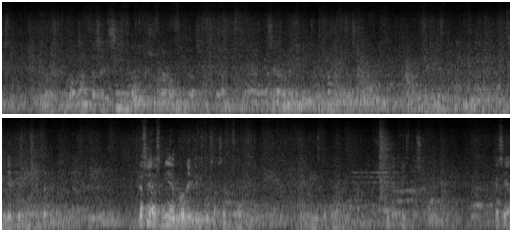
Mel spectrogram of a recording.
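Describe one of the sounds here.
An elderly man speaks calmly and steadily, close by.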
